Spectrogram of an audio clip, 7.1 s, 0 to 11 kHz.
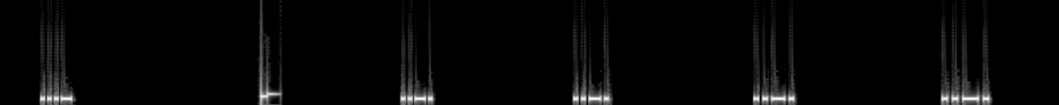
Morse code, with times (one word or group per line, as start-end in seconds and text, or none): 0.3-0.5 V
2.7-6.6 FFFF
